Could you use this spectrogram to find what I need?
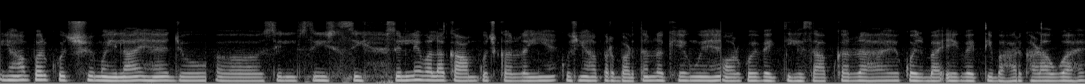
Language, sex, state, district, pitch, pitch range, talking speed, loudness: Hindi, female, Uttar Pradesh, Budaun, 175 Hz, 170-180 Hz, 195 wpm, -25 LUFS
